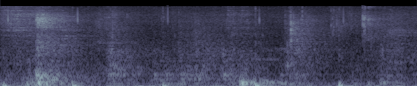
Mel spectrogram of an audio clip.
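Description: Stylus tapping and scratching on a tablet screen while words are handwritten: a few irregular short knocks with light scratching between them.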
